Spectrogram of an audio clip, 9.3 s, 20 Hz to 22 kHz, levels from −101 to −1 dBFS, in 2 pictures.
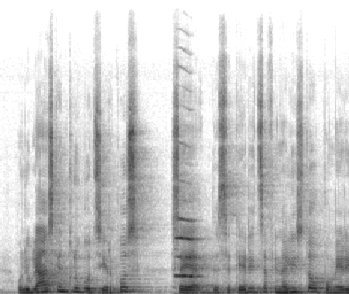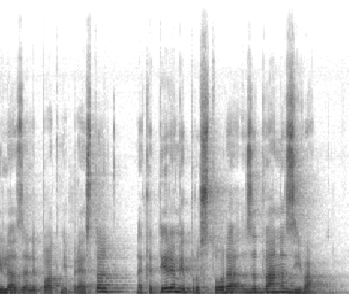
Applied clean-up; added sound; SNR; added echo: none; Wind instrument, woodwind instrument; 1 dB; none.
